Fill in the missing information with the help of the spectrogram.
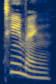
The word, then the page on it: teaming: American English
